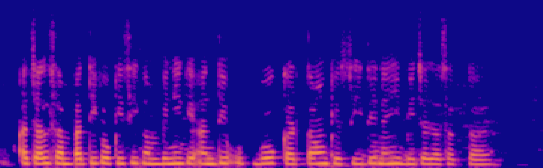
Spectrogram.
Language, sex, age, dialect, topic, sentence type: Hindi, female, 60-100, Awadhi Bundeli, banking, statement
